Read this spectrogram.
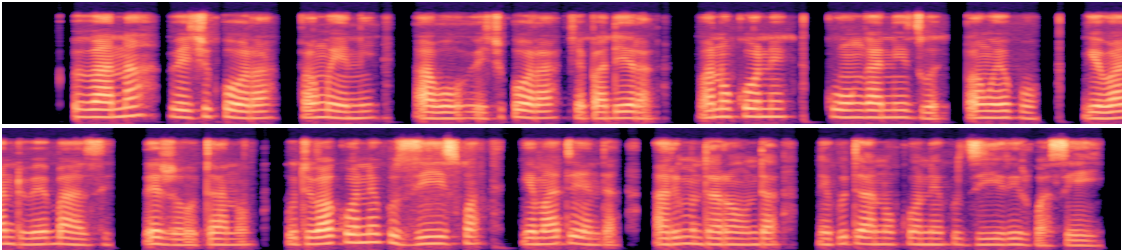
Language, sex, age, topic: Ndau, female, 18-24, education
